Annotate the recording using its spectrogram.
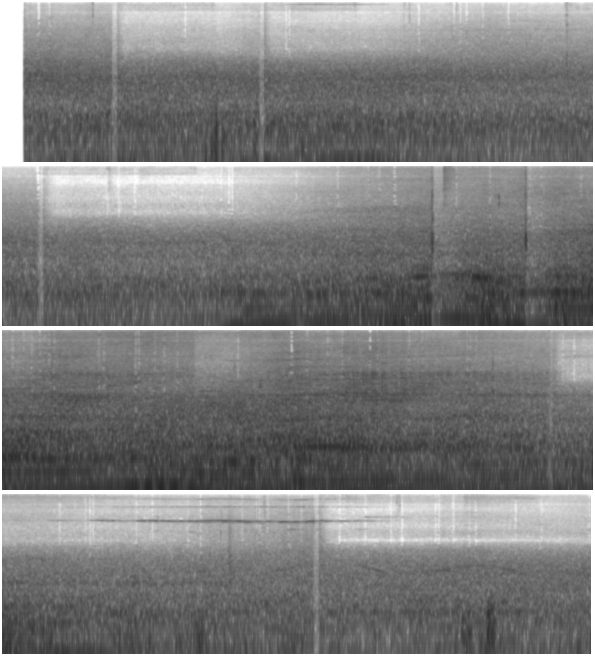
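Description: Diesel bus engines running in a bus station, with a louder stretch in the middle as an orange single-decker bus drives up close, its engine rumbling and rising in pitch as it pulls across and then falling away.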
